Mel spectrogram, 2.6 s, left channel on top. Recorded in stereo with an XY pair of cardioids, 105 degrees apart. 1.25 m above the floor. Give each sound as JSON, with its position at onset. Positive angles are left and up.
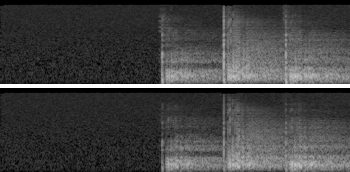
{"t": 1.2, "sound": "a clap", "azimuth_deg": 65, "distance_m": 7.5}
